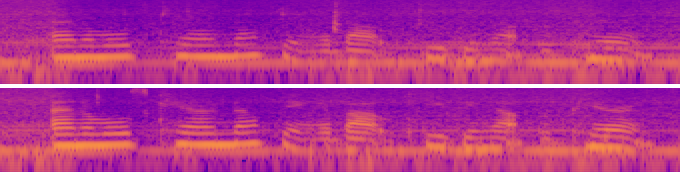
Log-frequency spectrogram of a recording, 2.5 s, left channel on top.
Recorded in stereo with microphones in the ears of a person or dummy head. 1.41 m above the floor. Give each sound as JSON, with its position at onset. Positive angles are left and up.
{"t": 0.2, "sound": "a woman speaking", "side_deg": -60}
